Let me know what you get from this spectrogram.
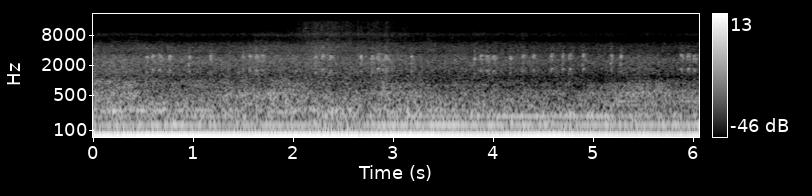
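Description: Small bird chirping in short quick bursts, again and again, over a loud steady low hum like an idling engine.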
